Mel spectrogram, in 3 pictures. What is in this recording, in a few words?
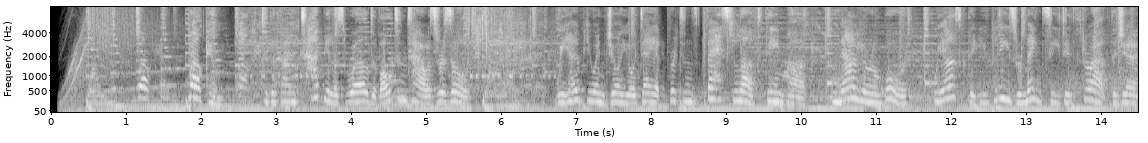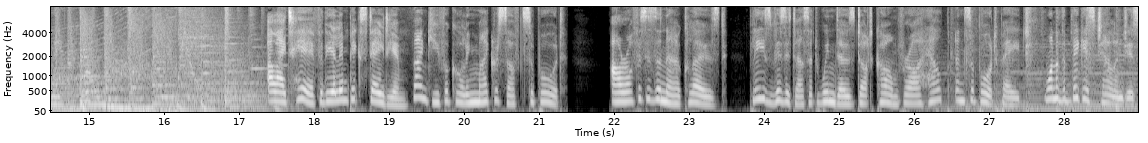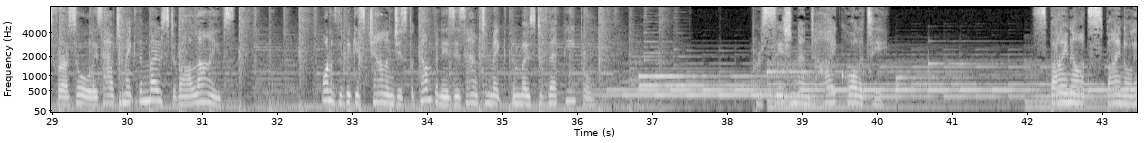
Corporate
